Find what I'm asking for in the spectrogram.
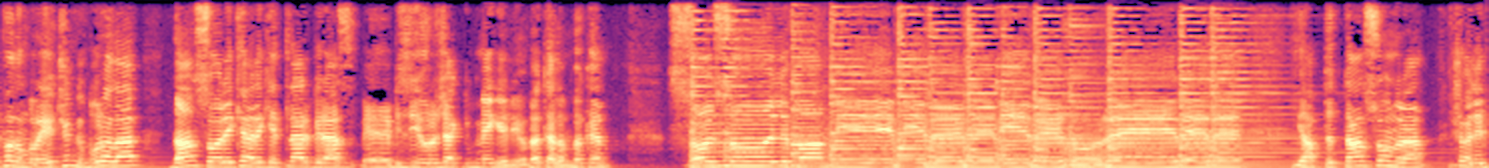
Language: Turkish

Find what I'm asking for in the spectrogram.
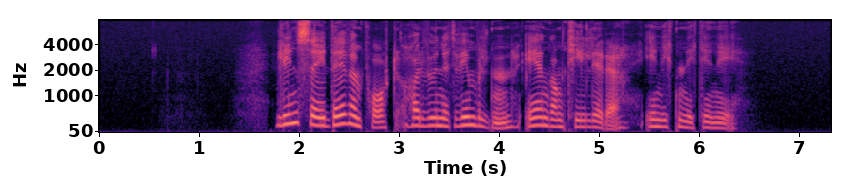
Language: Norwegian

